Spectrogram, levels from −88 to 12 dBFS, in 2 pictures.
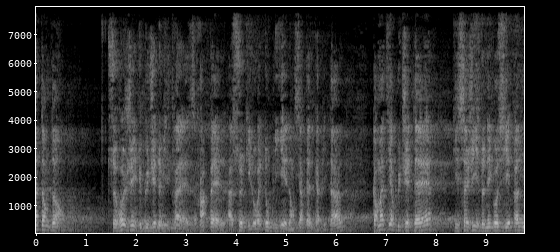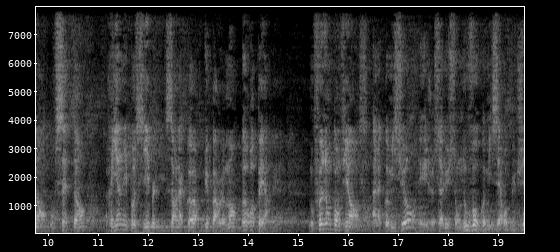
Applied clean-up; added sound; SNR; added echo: none; none; none; reverberation time 2.8 s.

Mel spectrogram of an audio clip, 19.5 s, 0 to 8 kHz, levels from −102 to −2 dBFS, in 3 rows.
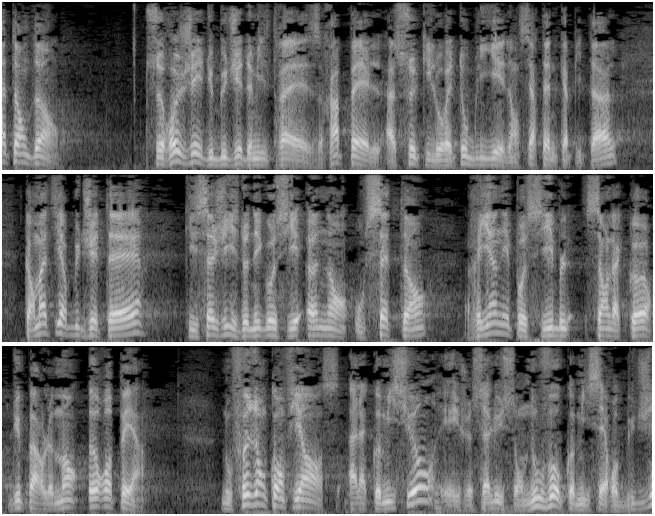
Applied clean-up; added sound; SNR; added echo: none; none; none; none.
